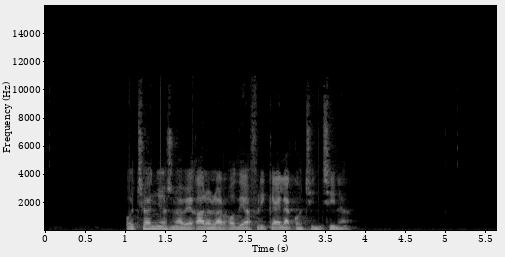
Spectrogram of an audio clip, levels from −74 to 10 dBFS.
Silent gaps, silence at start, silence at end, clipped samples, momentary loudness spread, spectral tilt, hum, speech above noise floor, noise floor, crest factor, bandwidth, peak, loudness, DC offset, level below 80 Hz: none; 1 s; 1.8 s; under 0.1%; 9 LU; -6 dB/octave; none; 44 dB; -70 dBFS; 18 dB; 11.5 kHz; -10 dBFS; -26 LUFS; under 0.1%; -50 dBFS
